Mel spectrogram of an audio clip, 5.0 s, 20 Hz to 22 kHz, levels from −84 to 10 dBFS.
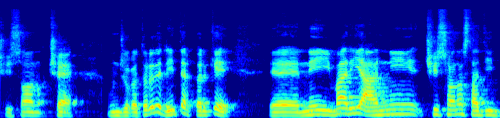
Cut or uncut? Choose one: uncut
